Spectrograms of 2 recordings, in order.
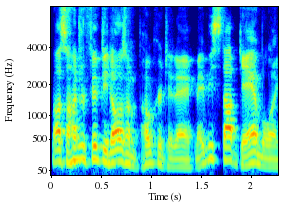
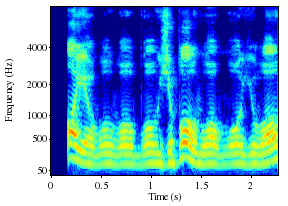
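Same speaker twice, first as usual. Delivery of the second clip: clumsy, bad, fake British accent; 4 dB quieter than usual. Speaker shows the closest they've ever gotten, a bad British accent. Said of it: "I'm not that good at a British accent".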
